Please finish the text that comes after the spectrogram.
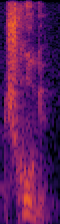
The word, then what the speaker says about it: zhoug: une chose est sûre, ça se prononce pas "zhoug", mais plutôt "shroug", ou quelque chose comme ça.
